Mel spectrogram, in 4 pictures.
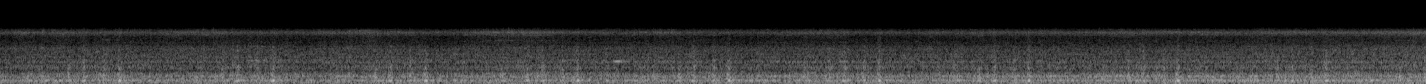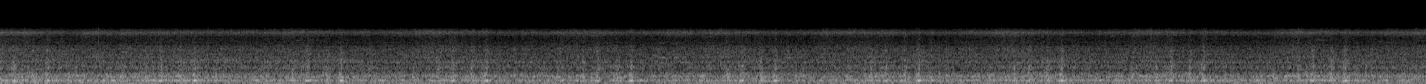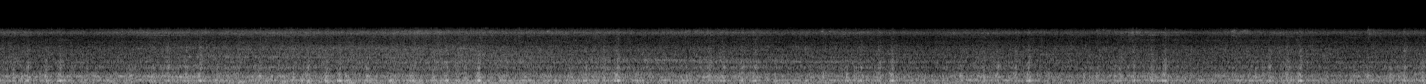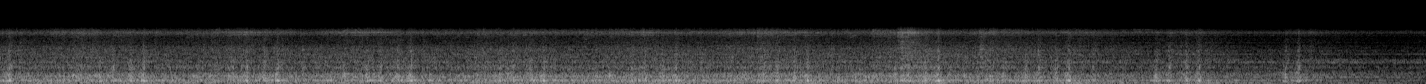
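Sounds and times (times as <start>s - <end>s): steel wheels rumbling on rail: 0.0s - 57.0s
wheels clicking over rail joints: 50.3s - 54.9s.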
